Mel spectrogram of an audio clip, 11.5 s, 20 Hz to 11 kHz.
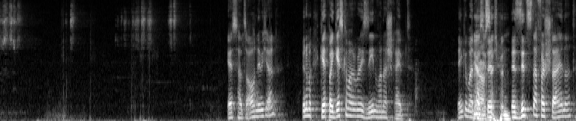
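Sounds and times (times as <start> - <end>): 
scratchy pen strokes on paper: 2.3 - 3.6
speech: 4.6 - 8.3, 9.2 - 11.5.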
